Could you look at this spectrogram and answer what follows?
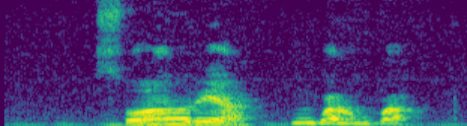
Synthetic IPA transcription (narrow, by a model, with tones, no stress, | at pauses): sʊ˨˦ɔ˦n̩˦ɾɪ˦a˨ | ŋ̩˦ɡʷa˦ŋ̩˦ɡʷa˦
